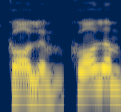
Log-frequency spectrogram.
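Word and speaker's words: column: कुछ शब्दों के अंत में N का उच्चारण नहीं होता। कॉलम स्तंभ।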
